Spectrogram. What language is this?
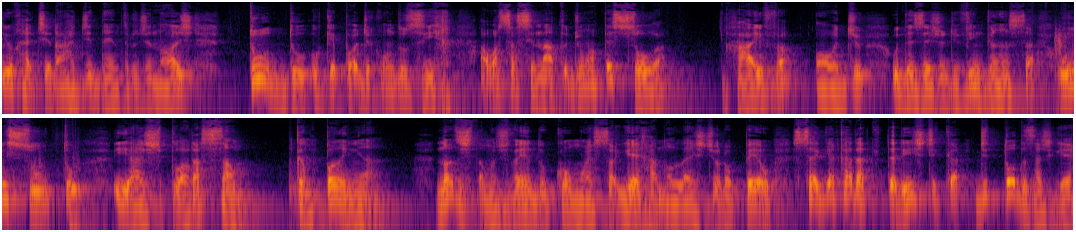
Portuguese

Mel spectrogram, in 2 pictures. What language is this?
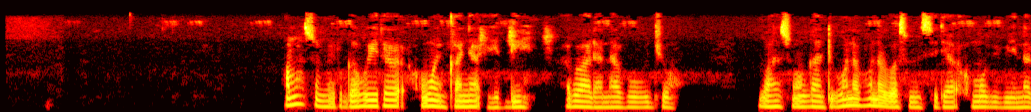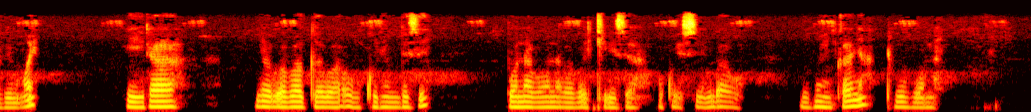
Ruuli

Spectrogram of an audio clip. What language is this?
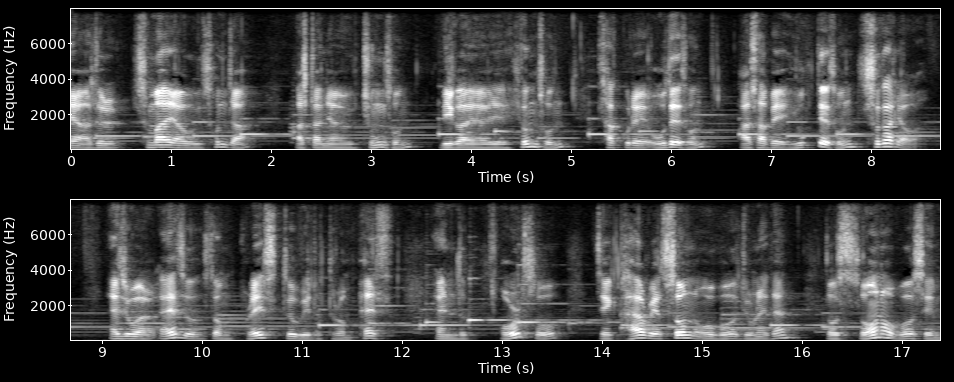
Korean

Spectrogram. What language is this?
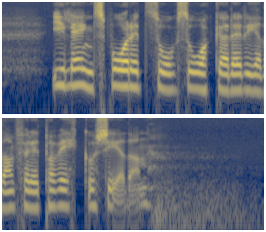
Swedish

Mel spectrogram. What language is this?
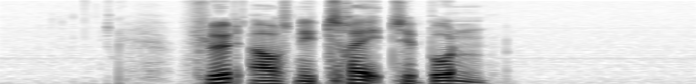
Danish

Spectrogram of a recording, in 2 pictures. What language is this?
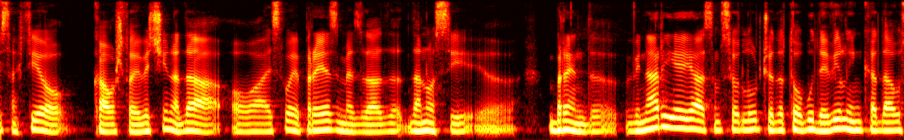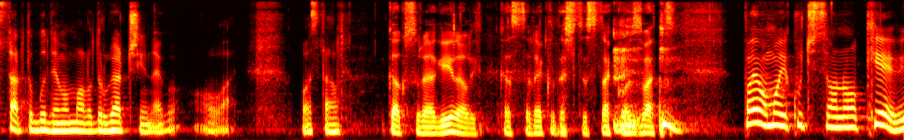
Croatian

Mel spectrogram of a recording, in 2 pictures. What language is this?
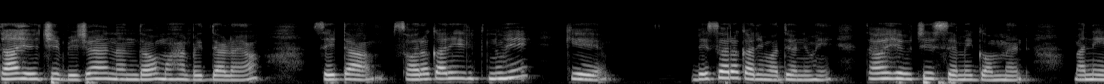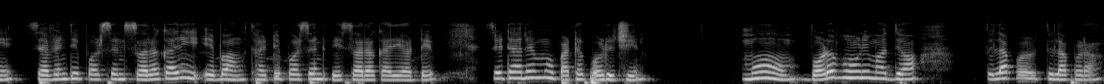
Odia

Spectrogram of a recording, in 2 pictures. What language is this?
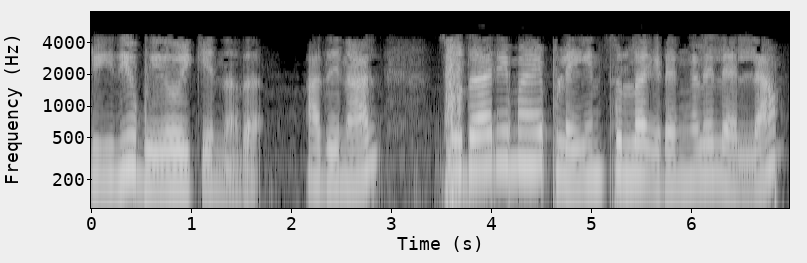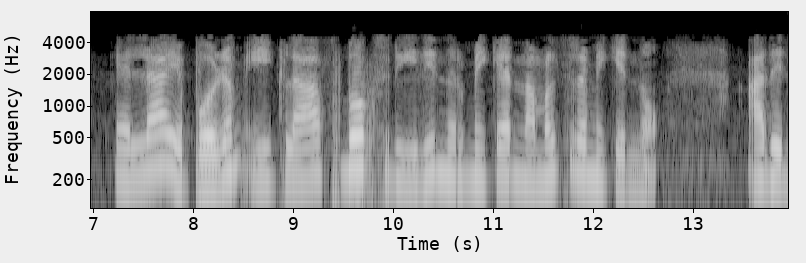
Malayalam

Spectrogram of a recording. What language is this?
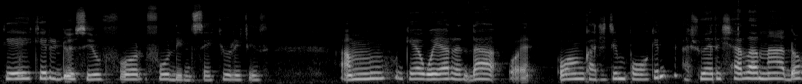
Masai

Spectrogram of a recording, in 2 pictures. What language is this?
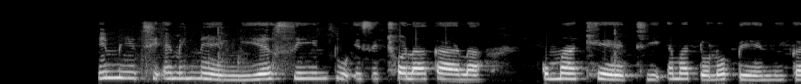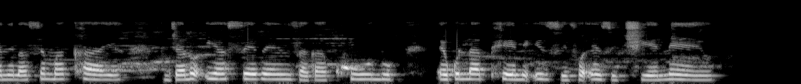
North Ndebele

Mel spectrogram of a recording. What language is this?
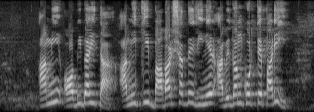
Bangla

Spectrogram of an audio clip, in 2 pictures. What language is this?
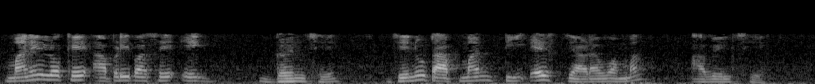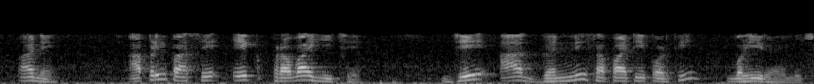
Gujarati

